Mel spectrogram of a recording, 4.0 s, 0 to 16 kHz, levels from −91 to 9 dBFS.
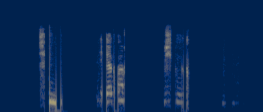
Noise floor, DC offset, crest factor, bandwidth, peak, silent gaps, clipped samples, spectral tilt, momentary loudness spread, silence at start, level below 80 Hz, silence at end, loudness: under -90 dBFS; under 0.1%; 22 dB; 7.4 kHz; -18 dBFS; 0.68-0.72 s, 1.00-1.44 s, 1.87-2.45 s, 2.58-2.62 s; under 0.1%; -1.5 dB/octave; 13 LU; 0.6 s; -68 dBFS; 1.15 s; -35 LUFS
